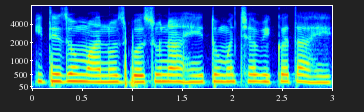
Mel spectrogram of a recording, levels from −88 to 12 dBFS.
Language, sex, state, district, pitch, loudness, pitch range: Marathi, female, Maharashtra, Nagpur, 245 Hz, -16 LUFS, 235-250 Hz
